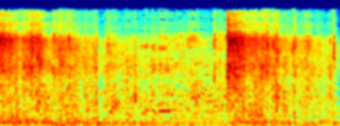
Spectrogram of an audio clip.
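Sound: cannon artillery fire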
